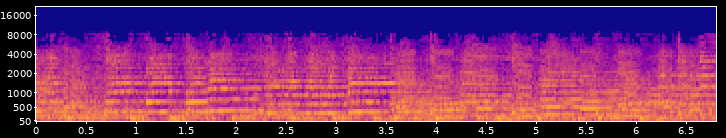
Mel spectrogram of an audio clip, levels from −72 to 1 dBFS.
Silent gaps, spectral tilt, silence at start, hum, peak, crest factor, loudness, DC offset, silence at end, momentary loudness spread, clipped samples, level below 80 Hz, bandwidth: none; -5.5 dB/octave; 0 s; none; -6 dBFS; 10 dB; -17 LUFS; under 0.1%; 0 s; 2 LU; under 0.1%; -40 dBFS; 8.8 kHz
